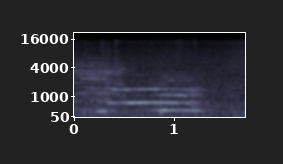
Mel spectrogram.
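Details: Pakistani Sahiwal bull, about 24 months old with two teeth, kept in Pabna, Bangladesh, being raised for the 2022 Qurbani; a steady, tonal moo held for about a second, ending in a slight upward bend.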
